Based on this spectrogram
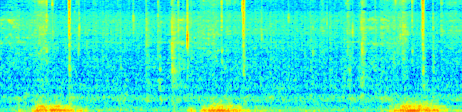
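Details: Engine cranked after an intense storm flooded the streets, said to be extra stubborn when wet: three slow cranking bursts a few seconds apart, never catching. Hard start, prolonged cranking.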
